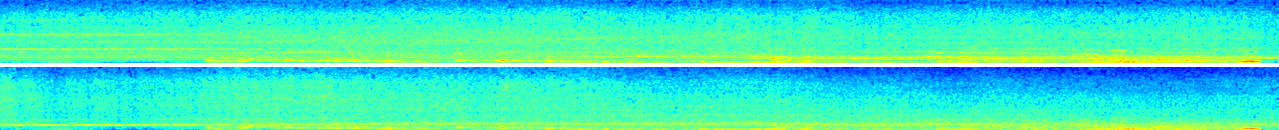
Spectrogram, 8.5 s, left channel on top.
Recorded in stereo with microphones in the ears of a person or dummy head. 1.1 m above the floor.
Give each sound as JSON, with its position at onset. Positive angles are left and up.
{"t": 1.4, "sound": "laughter", "side_deg": 25}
